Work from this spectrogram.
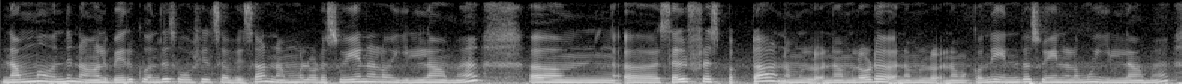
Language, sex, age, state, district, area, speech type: Tamil, female, 18-30, Tamil Nadu, Chennai, urban, spontaneous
